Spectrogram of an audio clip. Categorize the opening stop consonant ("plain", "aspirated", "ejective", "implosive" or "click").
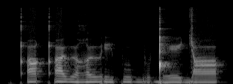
ejective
